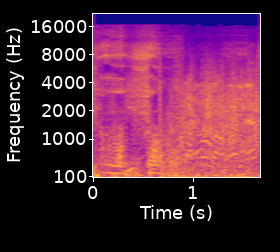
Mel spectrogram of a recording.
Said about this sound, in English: That's that hot 9-7 explosion. Do you have more of a Power Ranger explosion? That's the hot 9-7.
